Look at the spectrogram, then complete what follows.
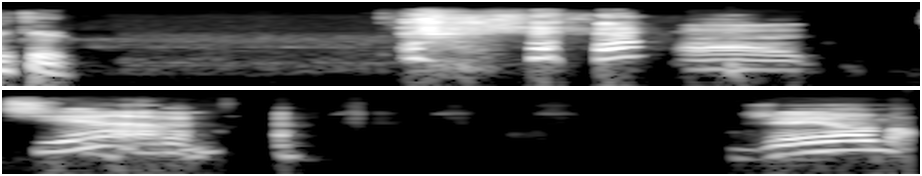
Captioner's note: laughs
